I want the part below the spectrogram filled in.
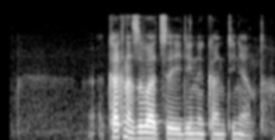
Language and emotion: Russian, neutral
